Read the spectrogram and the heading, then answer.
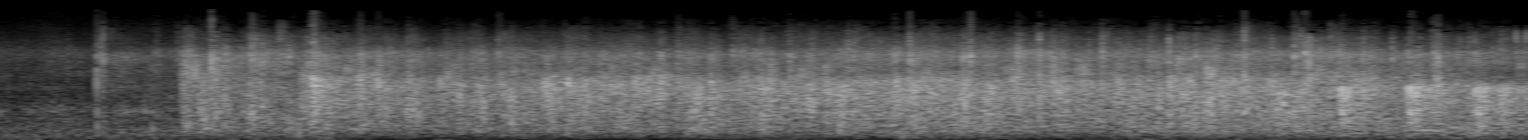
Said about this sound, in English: Uh, thank you very much. That's encouraging to be clapped before I've actually said uh, anything.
